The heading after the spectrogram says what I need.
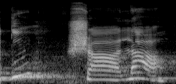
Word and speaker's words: दुशाला: द में छोटा की मात्रा दु, शाला दुशाला।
